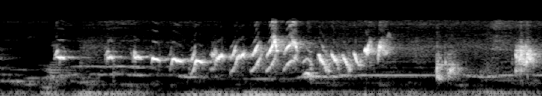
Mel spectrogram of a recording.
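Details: Caged white-rumped shama singing a rapid rolling trill: short whistled notes climbing into a dense run of repeated chips over about two seconds, then a few separate sharp notes; faint low hum behind.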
